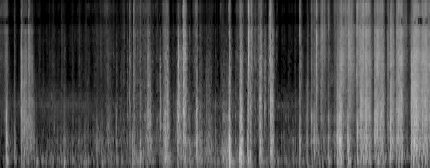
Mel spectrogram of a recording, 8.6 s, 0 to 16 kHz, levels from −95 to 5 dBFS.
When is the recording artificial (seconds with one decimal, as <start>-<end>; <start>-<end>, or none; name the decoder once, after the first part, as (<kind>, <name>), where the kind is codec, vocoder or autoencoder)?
0.0-2.2 (vocoder, Vocos); 5.9-8.6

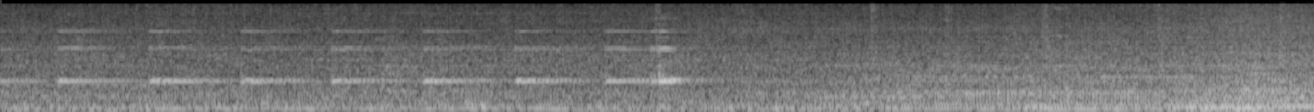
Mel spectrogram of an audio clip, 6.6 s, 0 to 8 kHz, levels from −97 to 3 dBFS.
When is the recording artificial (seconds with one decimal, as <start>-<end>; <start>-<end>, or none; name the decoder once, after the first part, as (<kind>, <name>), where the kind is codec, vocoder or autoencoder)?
0.8-3.0 (vocoder, Vocos); 4.5-5.8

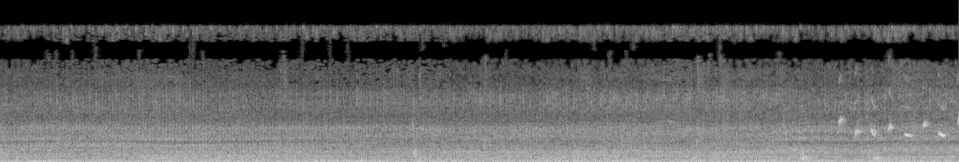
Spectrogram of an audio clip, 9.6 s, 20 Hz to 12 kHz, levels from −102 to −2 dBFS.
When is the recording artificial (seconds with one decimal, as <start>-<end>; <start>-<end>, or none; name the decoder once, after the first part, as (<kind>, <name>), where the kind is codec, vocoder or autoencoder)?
0.0-0.4 (vocoder, Vocos); 4.5-6.6; 7.2-9.6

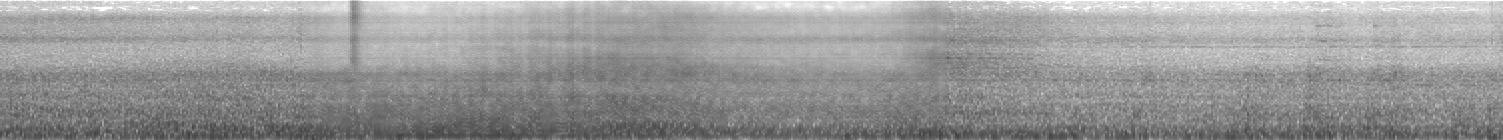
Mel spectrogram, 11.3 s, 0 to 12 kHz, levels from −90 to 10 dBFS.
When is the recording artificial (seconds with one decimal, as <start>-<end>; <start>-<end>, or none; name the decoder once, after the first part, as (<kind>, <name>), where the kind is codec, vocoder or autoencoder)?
2.3-7.1 (vocoder, Vocos)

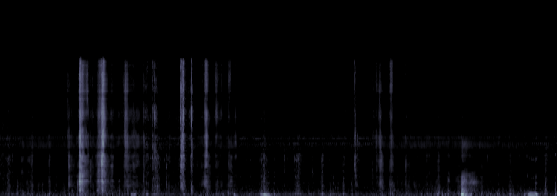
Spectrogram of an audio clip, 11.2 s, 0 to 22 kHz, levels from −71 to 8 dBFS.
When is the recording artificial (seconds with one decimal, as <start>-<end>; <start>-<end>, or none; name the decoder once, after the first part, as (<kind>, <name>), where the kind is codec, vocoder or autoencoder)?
0.4-2.9 (vocoder, Vocos); 3.9-4.8; 7.5-10.5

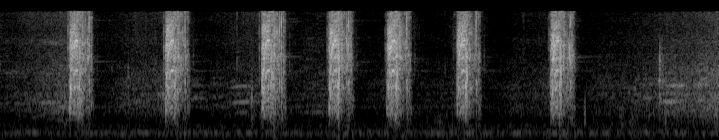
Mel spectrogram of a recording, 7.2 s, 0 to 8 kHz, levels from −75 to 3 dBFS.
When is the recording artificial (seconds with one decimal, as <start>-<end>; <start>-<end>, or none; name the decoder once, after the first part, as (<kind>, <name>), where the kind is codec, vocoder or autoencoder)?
3.1-6.8 (vocoder, Vocos)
